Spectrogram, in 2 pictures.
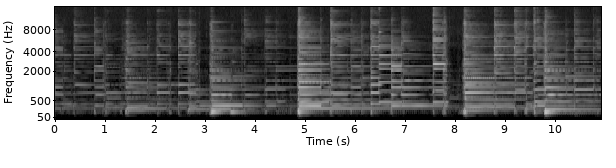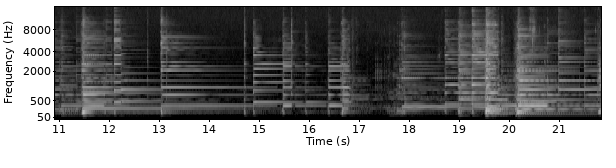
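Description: Background music on acoustic guitar: chords struck every second or two and left to ring out between strokes.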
